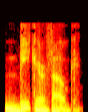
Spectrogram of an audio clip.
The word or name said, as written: beakerfolk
